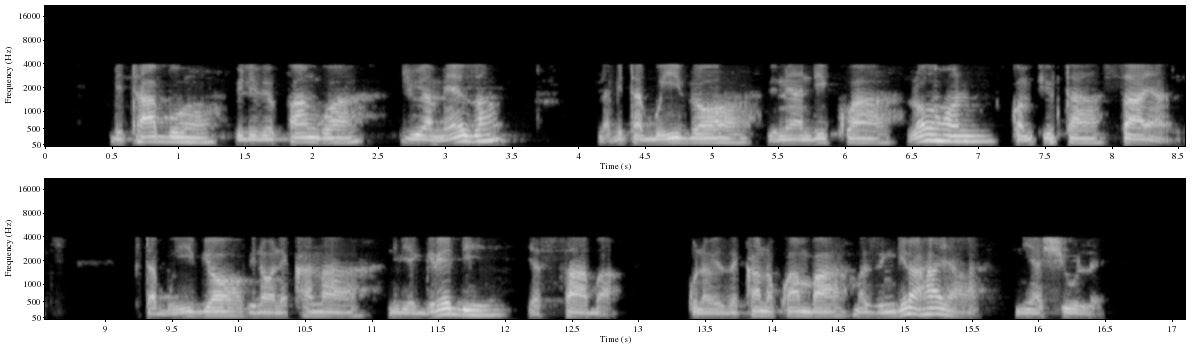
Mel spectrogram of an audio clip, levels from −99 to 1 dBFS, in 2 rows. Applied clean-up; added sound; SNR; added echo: none; none; none; none.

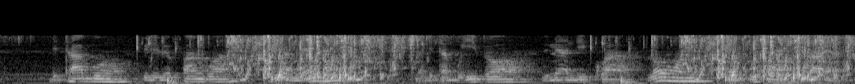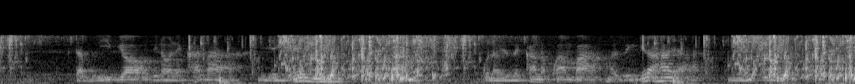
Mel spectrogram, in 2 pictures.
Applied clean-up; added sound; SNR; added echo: none; Water / Splash, splatter; -5 dB; reverberation time 0.7 s.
